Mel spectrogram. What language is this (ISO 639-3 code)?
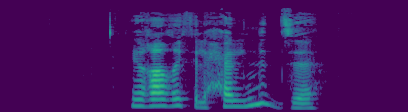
kab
